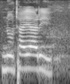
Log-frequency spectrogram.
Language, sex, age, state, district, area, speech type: Bodo, female, 18-30, Assam, Chirang, rural, read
